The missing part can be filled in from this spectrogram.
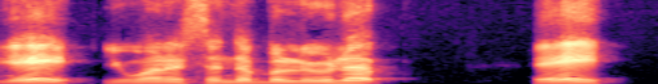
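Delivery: put-on Canadian accent, dropped low. Joking about shooting down balloons: Trailer Park Boys Canadian accent. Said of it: "can't get the Canadian accent out of my head".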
